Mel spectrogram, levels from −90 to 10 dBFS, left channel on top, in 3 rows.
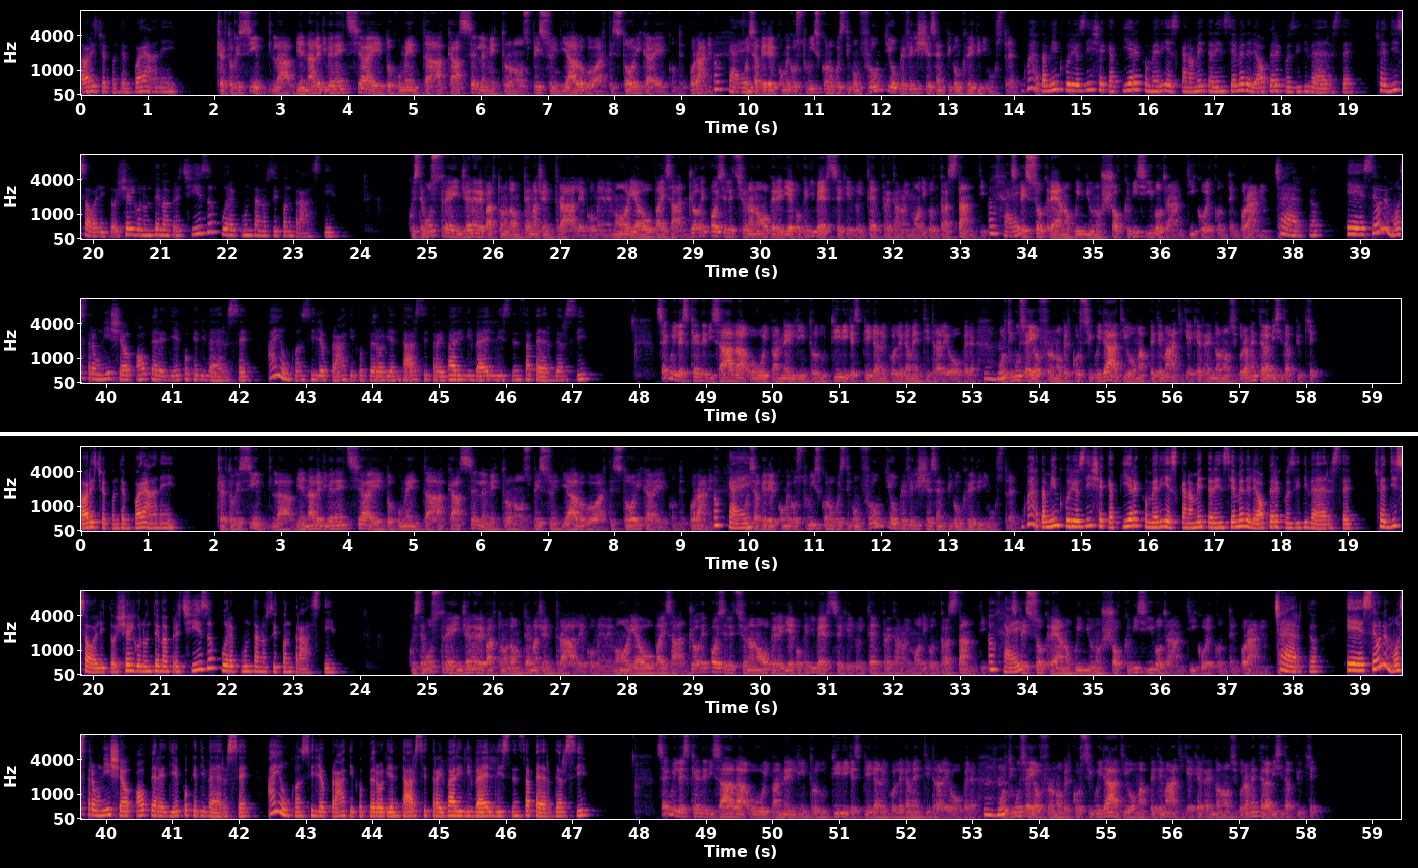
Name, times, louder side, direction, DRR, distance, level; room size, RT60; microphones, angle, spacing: voice 1, 0.0-1.4 9.5-10.1 14.2-19.1 19.5-23.6 33.4-33.9 37.7-38.4 38.8-42.1 42.4-43.6 44.0-47.2 53.2-53.5, right 5 dB, 75° right, 0.3 m, -28 dB
voice 2, 2.0-9.5 9.9-14.0 24.7-37.6 47.9-58.1, left 1 dB, 75° left, 1.4 m, -35 dB
3.1 x 2.2 x 2.3 m
head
